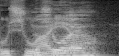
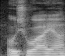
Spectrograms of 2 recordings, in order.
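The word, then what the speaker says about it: Ushuaïa: Und zwar bleiben High Ibiza und den Namen konnte ich noch nie aussprechen, Ushuaia. – Ushuaia, ne? Ja.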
